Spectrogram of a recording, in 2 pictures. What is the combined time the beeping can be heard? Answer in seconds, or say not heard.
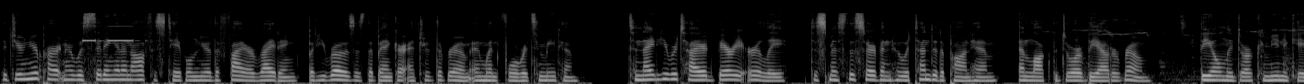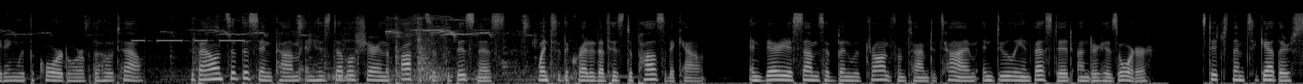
3 s.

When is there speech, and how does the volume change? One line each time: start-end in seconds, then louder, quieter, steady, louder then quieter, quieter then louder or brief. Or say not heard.
0.0-26.0 steady.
